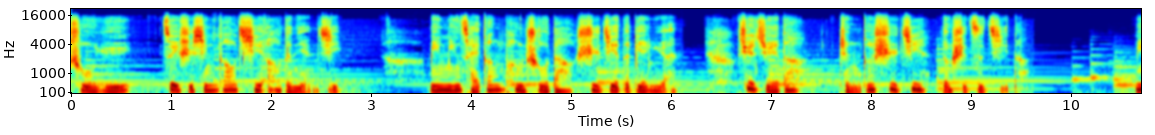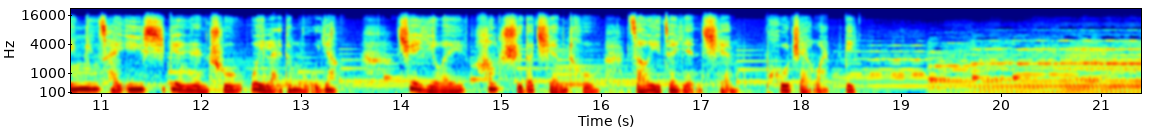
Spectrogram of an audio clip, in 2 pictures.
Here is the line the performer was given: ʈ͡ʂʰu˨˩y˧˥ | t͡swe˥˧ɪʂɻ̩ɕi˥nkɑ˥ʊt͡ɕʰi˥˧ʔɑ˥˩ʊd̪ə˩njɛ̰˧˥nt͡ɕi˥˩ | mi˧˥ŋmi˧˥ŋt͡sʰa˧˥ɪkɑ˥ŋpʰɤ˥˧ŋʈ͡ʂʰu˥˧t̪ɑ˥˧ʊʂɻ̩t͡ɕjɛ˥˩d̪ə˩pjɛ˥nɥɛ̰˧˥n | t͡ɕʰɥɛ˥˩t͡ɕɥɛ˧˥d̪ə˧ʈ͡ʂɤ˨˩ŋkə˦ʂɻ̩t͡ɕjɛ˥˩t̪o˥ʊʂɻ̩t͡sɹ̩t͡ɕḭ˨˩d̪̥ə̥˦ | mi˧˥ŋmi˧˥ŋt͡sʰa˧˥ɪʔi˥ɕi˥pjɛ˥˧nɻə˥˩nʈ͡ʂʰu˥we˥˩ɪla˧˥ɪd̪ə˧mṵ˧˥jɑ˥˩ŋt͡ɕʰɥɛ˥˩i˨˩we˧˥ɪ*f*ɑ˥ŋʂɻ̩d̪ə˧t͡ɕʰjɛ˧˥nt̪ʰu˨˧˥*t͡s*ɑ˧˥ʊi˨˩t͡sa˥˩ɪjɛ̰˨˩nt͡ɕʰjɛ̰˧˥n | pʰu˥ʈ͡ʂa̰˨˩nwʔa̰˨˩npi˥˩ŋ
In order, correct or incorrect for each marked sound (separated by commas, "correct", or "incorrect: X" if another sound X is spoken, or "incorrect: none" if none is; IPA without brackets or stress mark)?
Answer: incorrect: x, correct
